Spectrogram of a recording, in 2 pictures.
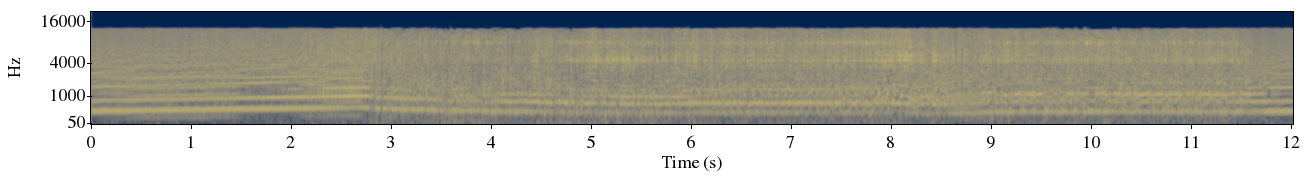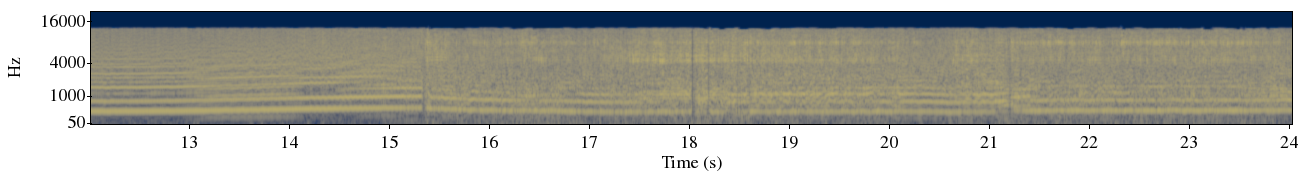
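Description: Yamaha R6 sport bike's 600 cc inline-four engine running at high revs, heard onboard at racing speed. The pitch climbs under acceleration, drops sharply twice and sinks away, holds steady through long stretches, and wobbles briefly twice.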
